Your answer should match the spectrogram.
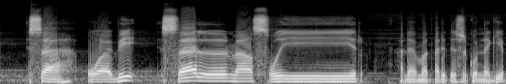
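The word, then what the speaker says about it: وبئس: Hamzah dimatikan tidak boleh nyeret. Wabisal masir.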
